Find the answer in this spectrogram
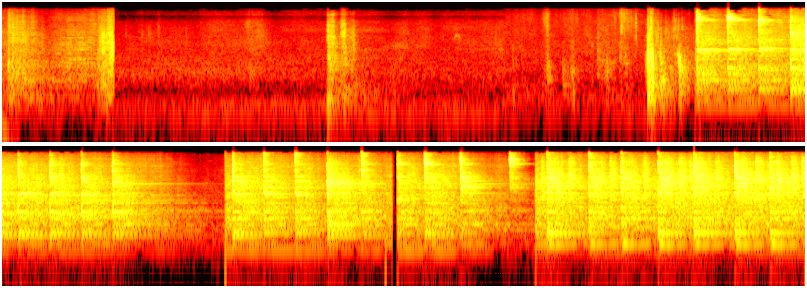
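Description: A few faint knocks, then from about three seconds in rapid hammer blows on the rusty steel angle-iron frame of a car-hauler trailer. The steel rings under the blows, which come in three bursts with brief breaks between them, as old deck fasteners are knocked off the frame.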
